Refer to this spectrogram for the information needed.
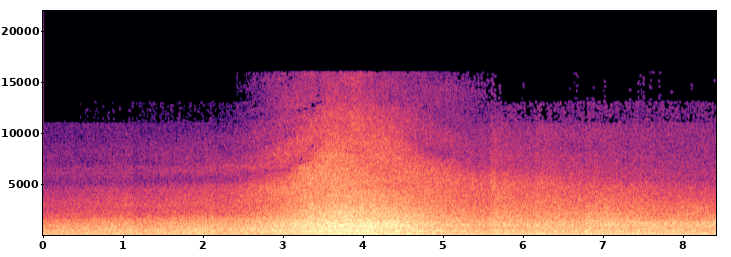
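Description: A car drives past and turns a corner, its road and engine noise swelling to a loud peak mid-way before easing off into a steady low rumble as it moves away. No voices.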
